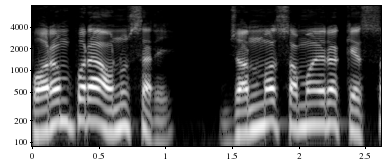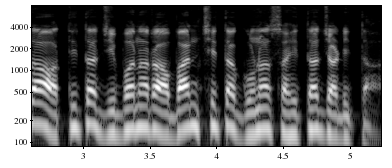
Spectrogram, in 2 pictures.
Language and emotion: Odia, neutral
